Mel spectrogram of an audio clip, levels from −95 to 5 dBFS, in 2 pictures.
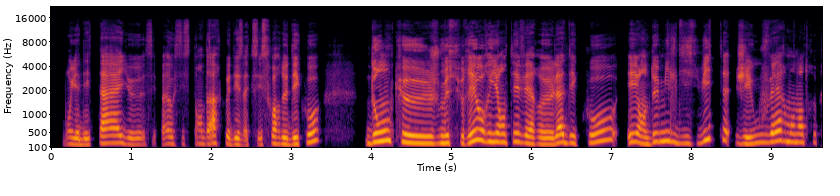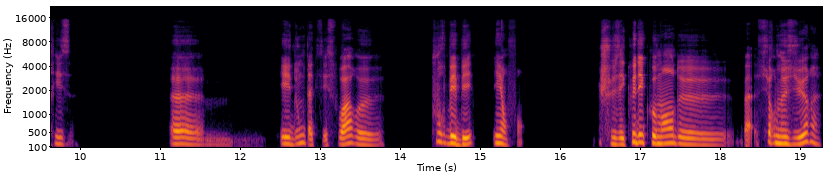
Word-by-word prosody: bon, 180 - -9
il - - -2
y - - +3
a 165 - 0
des 160 +1 -2
tailles, 205 -1 0
heu, 165 0 -5
c'est - - -25
pas 185 - -7
aussi 175 -1 -11
standard 185 +1 -4
que - - -2
des 170 -3 0
accessoires 175 +7 -5
de 175 - +4
déco. 220 - +2 0.6
Donc, 250 +7 +5
heu, 200 -3 +6
je 195 +1 -3
me 205 +1 +5
suis 195 0 -6
réorientée 240 0 +3
vers, 190 -5 +1
heu, 170 0 +3
la 215 +3 +5
déco 220 - -2
et 235 +1 +2
en 190 -4 +1
2018, 240 - -2
j'ai 185 -1 +1
ouvert 230 +6 +1
mon 230 -1 -1
entreprise 220 -6 -7 1.2
hem 165 - -5 0.6
et 185 0 +1
donc 200 +5 -7
d'accessoires, 170 +4 -4
heu, 150 -2 -7 0.6
pour 240 -3 -7
bébés 190 -1 +3 0.2
et 205 -1 +1
enfants. 165 -6 -14 0.9
Je - - -9
faisais 170 -2 -3
que 235 - -1
des 220 -1 +2
commandes, 195 0 0
heu, 155 -3 -6 0.2
bah, - - -7
sur - - -5
mesure 190 +3 +1
195 Hz, 160 wpm, -21 LUFS, 175-220 Hz, 1.2 s, heu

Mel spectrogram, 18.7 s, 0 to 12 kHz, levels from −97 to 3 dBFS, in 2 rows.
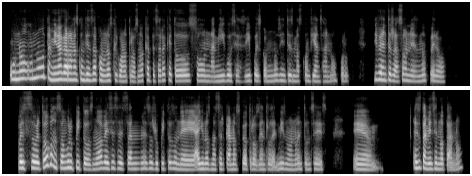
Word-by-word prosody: uno 300 +2 +4
uno 360 +5 +1
también 265 -7 +3
agarra 270 -1 +8
más 260 0 +1
confianza 250 0 +1
con 240 -3 -1
unos 230 +1 -1
que 235 - -7
con 210 -2 -2
otros, 205 -1 -8
¿no?, 220 +2 -7
que 250 - -4
a - - -6
pesar 215 +1 -7
de 240 - -2
que 245 0 -4
todos 220 0 0
son 215 -2 -5
amigos 215 +2 -4
y - - -6
así, 210 +2 -7
pues 215 -1 -4
con 205 - -7
unos 225 +2 -7
sientes 225 -1 -3
más 205 -1 -9
confianza, 205 -2 -7
¿no? 205 +5 -13
Por 105 -1 -10 0.5
diferentes 260 -2 +2
razones, 215 0 -4
¿no?, 220 +3 -7
pero, 200 -2 -6 0.8
pues 250 -1 +7
sobre 245 -3 +7
todo 310 +8 +5
cuando 370 -7 +2
son 250 +1 +2
grupitos, 225 -5 +1
¿no? 215 +2 -1
A 235 - +1
veces 240 0 +1
están 220 -1 -1
esos 230 0 -3
grupitos 225 +1 -3
donde 200 -4 0
hay 215 - +5
unos 220 -1 -1
más 200 -1 -5
cercanos 200 -1 -3
que - - -1
otros 205 -2 -3
dentro 200 0 -7
del - - -6
mismo, 215 -2 -4
¿no? 200 +2 -7
Entonces, 210 0 -8 0.5
eh, 200 +4 -1 0.7
eso 250 +1 +3
también 220 -4 +4
se 225 - +1
nota, 210 - -1
¿no? 255 - -10
220 Hz, 205 wpm, -21 LUFS, 205-245 Hz, 0.8 s, agarra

